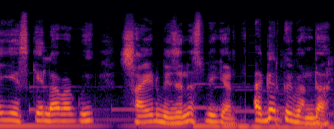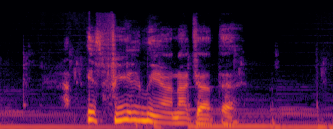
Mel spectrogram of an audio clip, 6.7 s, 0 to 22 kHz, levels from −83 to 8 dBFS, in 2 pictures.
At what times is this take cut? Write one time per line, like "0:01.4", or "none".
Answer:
0:02.4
